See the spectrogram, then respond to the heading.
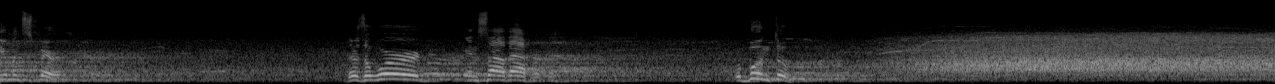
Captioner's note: applause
